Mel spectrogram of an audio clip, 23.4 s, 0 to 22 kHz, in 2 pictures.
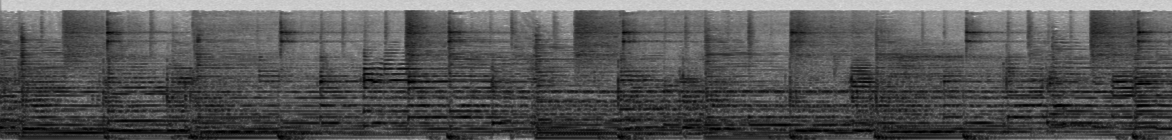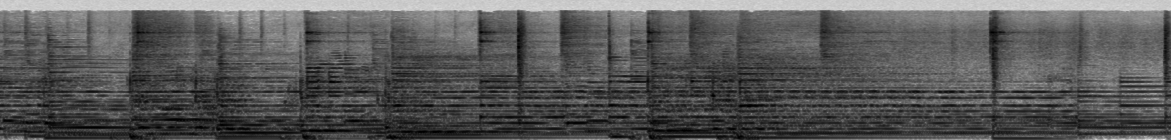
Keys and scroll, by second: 10.0 s, 11.9-12.7 typing, 13.6 ctrl+z, 14.3 s, 20.2 2.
